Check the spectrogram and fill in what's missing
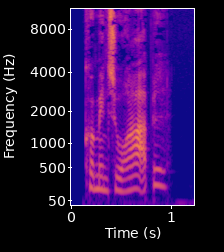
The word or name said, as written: kommensurabel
